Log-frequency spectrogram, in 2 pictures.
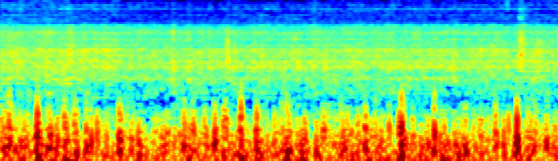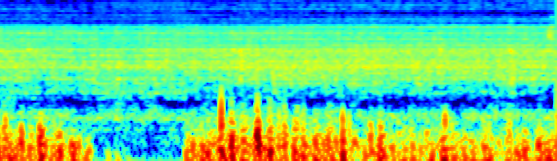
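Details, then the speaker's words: Blower fan salvaged from a Hunter heater, after rewiring, cleaning and servicing: spins up to steady low whir with soft airy flutter, no scraping or squeal; runs much better than before. "that's much better compared to before [Music] blows better and it sounds better"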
